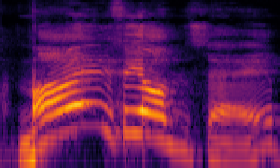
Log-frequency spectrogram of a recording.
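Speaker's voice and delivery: very slow, high grand proclamation; booming princess. Acted. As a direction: draw out each word. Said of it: "boomed the Queen of Flanders".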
